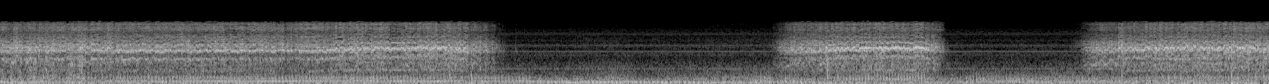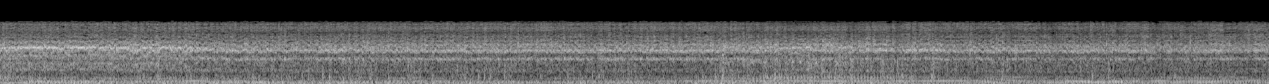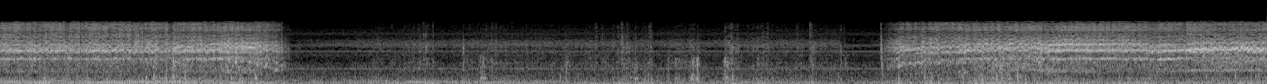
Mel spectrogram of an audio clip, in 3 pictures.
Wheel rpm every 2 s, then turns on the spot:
160, 160, 100, 0, 120, 50, 160, 160, 160, 160, 160, 160, 160, 160, 50, 20, 20, 90, 160.
28-34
